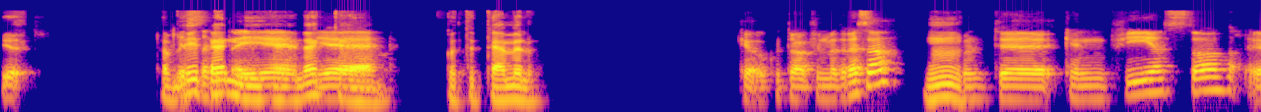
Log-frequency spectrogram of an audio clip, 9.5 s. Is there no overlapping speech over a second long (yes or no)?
no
